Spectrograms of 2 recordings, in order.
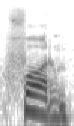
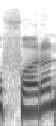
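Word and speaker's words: fern: अब इसको फरन नहीं बोलेंगे, फर्न। तो आर का यहाँ पर मिडल में आपको नज़र आएगा, आधे र के रूप में साउंड आपको सुनाई देगा, इसका जो उच्चारण होगा ये है।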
